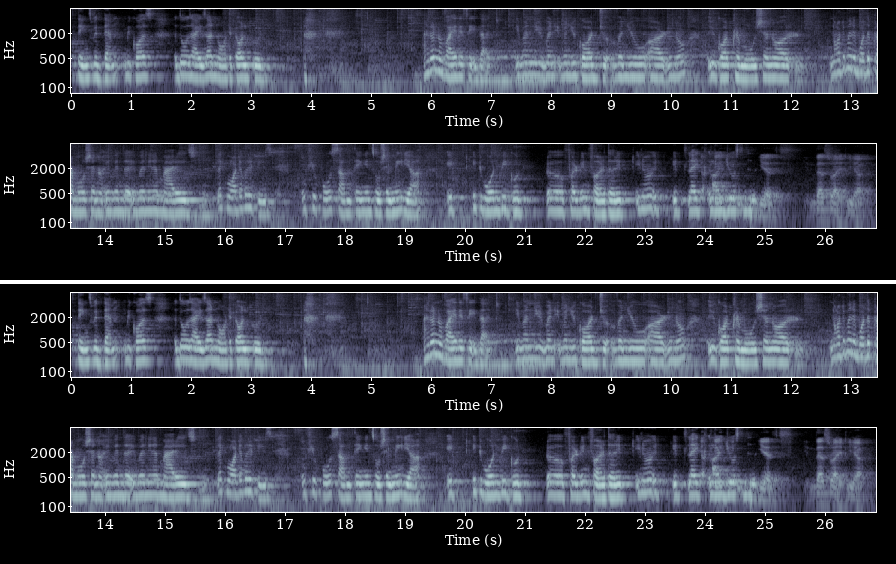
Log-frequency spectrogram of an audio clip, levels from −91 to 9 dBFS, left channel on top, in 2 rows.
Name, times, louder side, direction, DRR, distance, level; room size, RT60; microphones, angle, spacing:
voice 1, 0.0-3.3 3.9-4.5 5.9-7.0 7.4-12.2 12.6-19.3 19.7-19.8 20.1-21.0 21.3-24.8, right 1 dB, 20° right, 8 dB, 1.2 m, -22 dB
sound 1, 2.5-21.0, right 1 dB, 5° left, 6.7 m, -44 dB
sound 2, 6.0-17.4, left 1 dB, 50° left, 1.8 m, -40 dB
voice 2, 23.9-24.6 24.9-26.7, right 2 dB, 45° right, 5 dB, 2.1 m, -32 dB
24.5 x 12.5 x 9.4 m, 0.93 s
head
